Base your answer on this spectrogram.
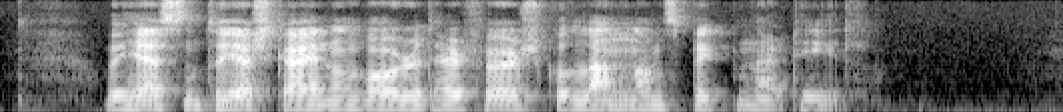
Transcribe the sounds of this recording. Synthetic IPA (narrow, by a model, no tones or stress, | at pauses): oːiːheːsn̩t̪ʰʊjɑʃkɑɪnʊnʋɑːɹʉːt̪ʰæːɹføːʃkʰʊlænɑnsbʏɡ̚d̪n̩æːʈʰḭːl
